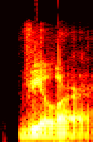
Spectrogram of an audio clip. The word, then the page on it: velar: American English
